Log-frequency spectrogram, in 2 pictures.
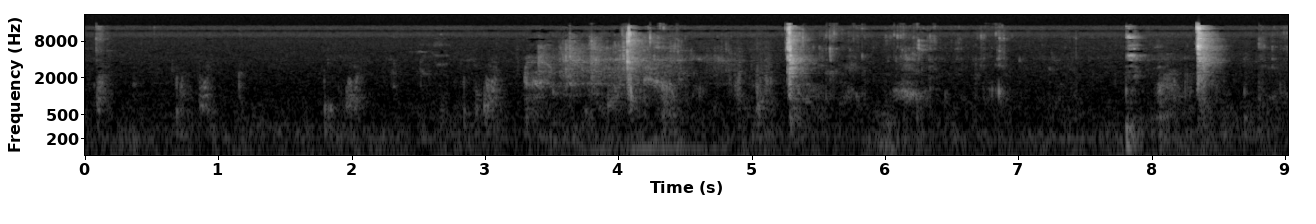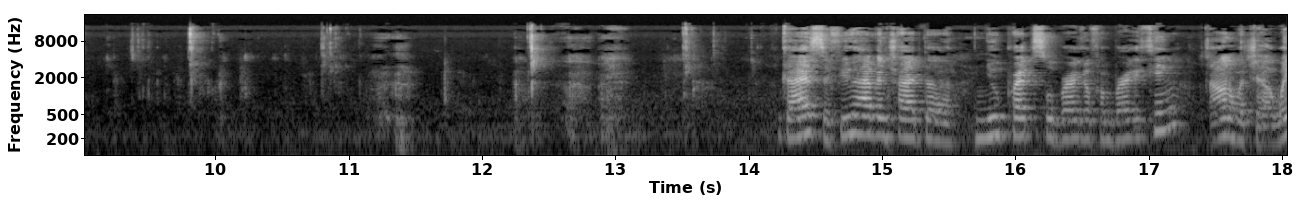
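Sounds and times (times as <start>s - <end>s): person chewing food: 0.0s - 14.2s.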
